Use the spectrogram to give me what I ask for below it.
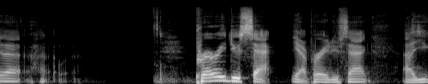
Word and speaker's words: Prairie du Sac: Prairie du Sac.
